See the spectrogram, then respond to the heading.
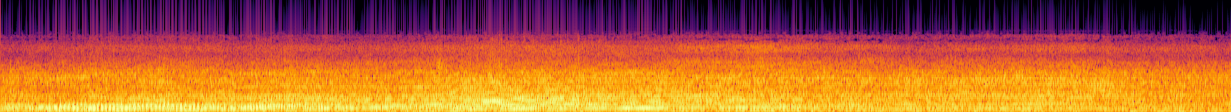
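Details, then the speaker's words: Car that began making noise near the corner on a tow-back trip; loud rumbling with quick clattering about four beats a second, attributed to the drive chain. "Isso é a corrente, ó."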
